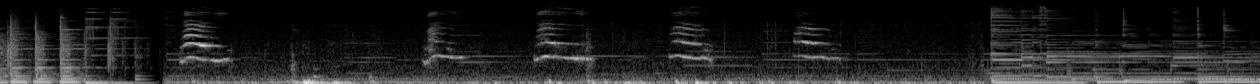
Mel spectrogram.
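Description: A cat meowing five times, a second or two apart. Each call is high-pitched, rising and then falling. Plucked background music plays briefly at the start and again near the end.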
